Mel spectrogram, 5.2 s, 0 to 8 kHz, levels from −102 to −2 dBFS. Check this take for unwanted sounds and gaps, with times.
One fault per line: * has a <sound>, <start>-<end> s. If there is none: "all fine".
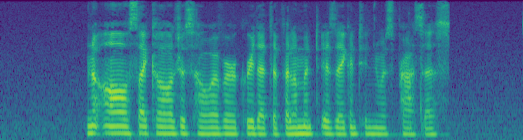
all fine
